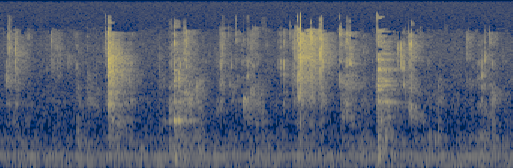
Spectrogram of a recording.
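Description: Someone eating snow crab legs close to the microphone: quiet chewing with four sharp cracks and crunches of shell, the loudest about a second in.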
